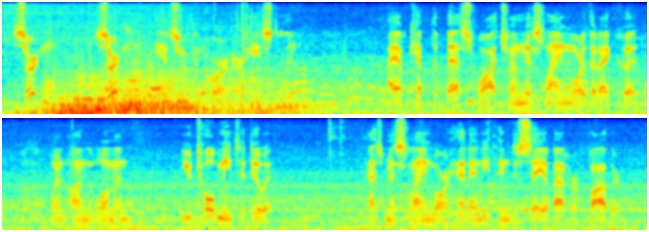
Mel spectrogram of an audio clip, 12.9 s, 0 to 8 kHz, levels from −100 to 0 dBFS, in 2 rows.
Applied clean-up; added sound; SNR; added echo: none; Subway, metro, underground; -2 dB; none.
